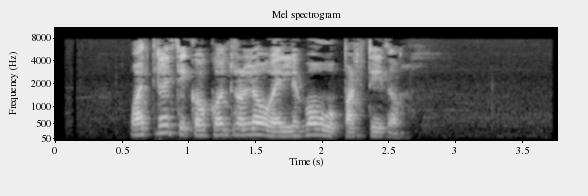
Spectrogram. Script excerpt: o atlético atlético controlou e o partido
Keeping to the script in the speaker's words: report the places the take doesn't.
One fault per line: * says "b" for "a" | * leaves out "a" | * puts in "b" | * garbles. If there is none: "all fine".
* leaves out "atlético"
* puts in "levou"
